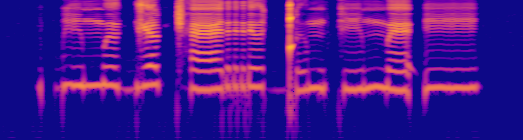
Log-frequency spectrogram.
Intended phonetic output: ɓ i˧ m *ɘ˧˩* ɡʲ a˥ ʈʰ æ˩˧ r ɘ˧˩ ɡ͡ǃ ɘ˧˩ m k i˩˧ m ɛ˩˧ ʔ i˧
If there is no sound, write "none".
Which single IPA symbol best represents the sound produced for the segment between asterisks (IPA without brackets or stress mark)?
ɘ˧˩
